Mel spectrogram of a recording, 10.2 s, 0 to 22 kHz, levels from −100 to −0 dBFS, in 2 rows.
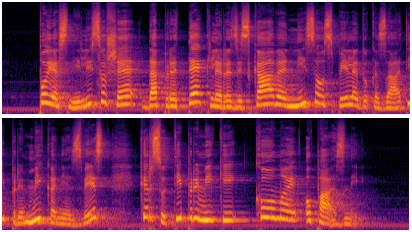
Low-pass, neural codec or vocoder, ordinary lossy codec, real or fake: none; none; none; real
